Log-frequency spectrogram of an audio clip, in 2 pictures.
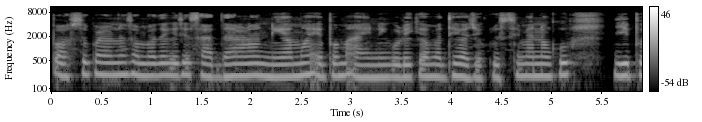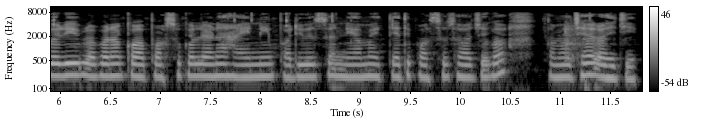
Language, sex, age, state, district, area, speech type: Odia, female, 18-30, Odisha, Puri, urban, spontaneous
